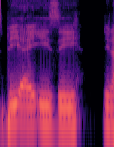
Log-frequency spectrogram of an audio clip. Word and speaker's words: Baez: Baez, or I don't even know how to pronounce that. It's Baez.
